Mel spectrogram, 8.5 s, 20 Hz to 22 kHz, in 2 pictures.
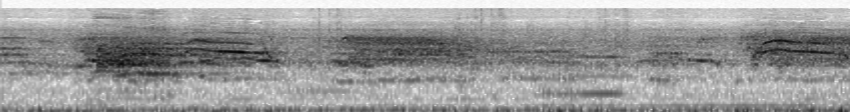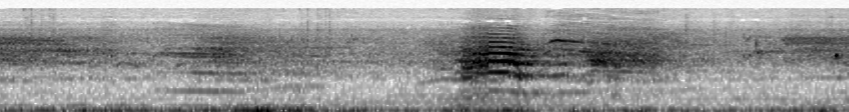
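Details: Red-tailed black cockatoos in Keep River National Park, June 2023, in a mating context. Scattered grating calls, one every second or two, with a louder burst near the end over strong low background rumble.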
